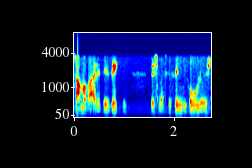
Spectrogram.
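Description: A man talks at a fairly quick pace. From Southern Jutland, Denmark. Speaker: politician, former mayor. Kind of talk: radio interview. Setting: phone call. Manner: hesitant, repeats words.

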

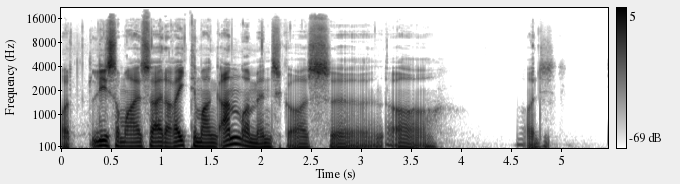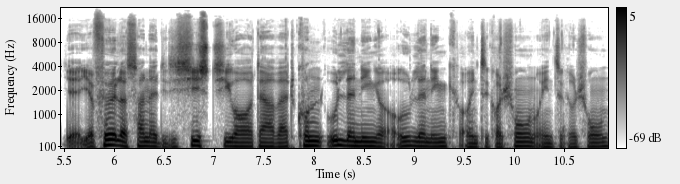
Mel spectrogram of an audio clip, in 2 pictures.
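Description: A man with a normal speaking voice at medium pitch talks at a moderate pace with ordinary pitch variation, in a very clean recording with a silent background. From Afghanistan, raised in Denmark. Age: 30s. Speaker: mayoral candidate, politician. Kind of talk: interview.

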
